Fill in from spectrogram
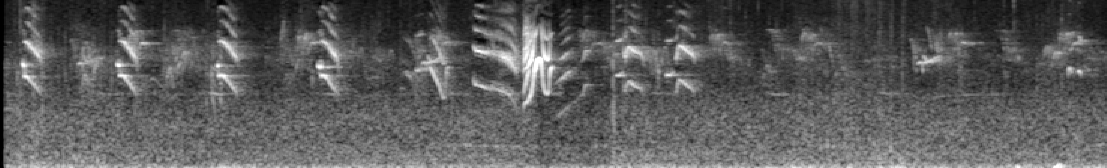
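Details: Female mountain chat, also known as Bergwagter or Khaloti: quick series of sharp, high chirps and short rising-falling notes in bursts, with a louder slurred note near the middle and fainter twitters after it.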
